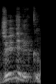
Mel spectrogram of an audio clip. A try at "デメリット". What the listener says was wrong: ジ ェ ネ リ ッ ク み た い な 発 音 で 言 う の や め て く れ へ ん 。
